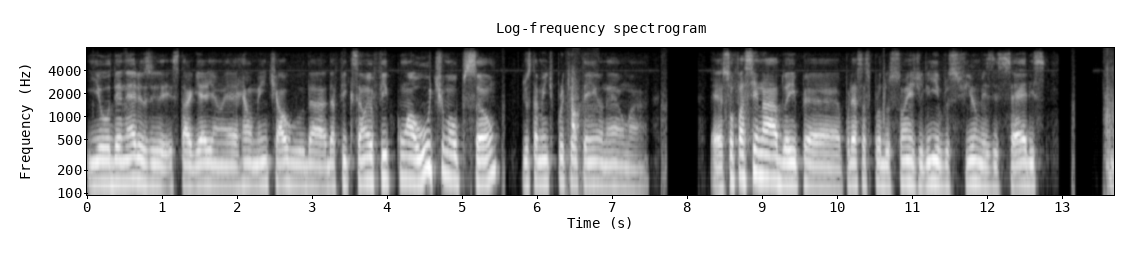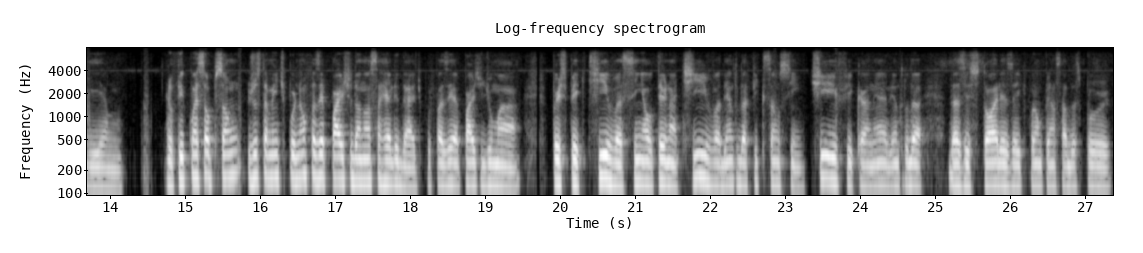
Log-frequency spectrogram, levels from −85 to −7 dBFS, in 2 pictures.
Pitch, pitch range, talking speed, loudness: 125 Hz, 120-140 Hz, 155 wpm, -18 LUFS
